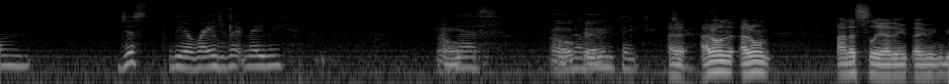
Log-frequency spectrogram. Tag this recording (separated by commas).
Speech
